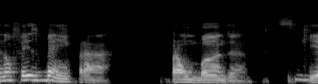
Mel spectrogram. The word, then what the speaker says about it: Umbanda: É isso, Umbanda. isso, é uma pronúncia nasalizada, Umbanda, né?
